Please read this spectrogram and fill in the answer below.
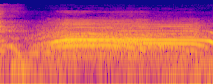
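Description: One long held vocal note, shouted or sung, that swells up about half a second in and is held steady for about a second and a half, over crowd noise.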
